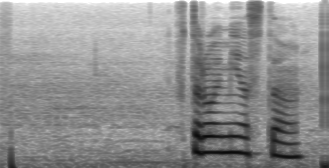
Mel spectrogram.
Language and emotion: Russian, neutral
